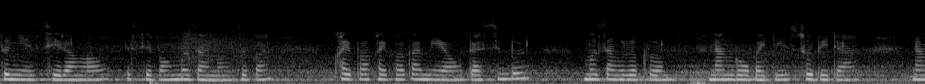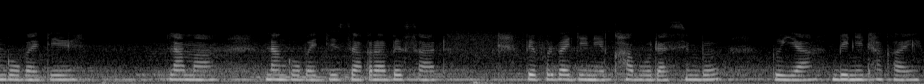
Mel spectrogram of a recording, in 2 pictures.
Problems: background sounds at intervals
